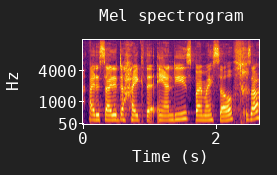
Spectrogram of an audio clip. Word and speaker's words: Andes: One summer, I decided to hike the Andes by myself. Is that how you say it? Andes, yeah.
